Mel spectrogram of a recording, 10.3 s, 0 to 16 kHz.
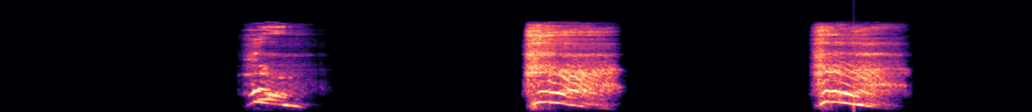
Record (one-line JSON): {"exhalation_length": "10.3 s", "exhalation_amplitude": 29655, "exhalation_signal_mean_std_ratio": 0.39, "survey_phase": "beta (2021-08-13 to 2022-03-07)", "age": "65+", "gender": "Male", "wearing_mask": "No", "symptom_none": true, "smoker_status": "Never smoked", "respiratory_condition_asthma": false, "respiratory_condition_other": false, "recruitment_source": "REACT", "submission_delay": "3 days", "covid_test_result": "Negative", "covid_test_method": "RT-qPCR", "influenza_a_test_result": "Negative", "influenza_b_test_result": "Negative"}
